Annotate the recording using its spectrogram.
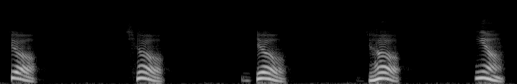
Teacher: अब इस च वर्ग को बोलने में बोलकर देखिए च, छ, ज, झ, ञ। इन पांचों को बोलने में हमारी जिह्वा जो है तालु से स्पर्श कर रही है या तालु से टच हो रही है और ध्वनि बाहर हो रही है, इसलिए इन्हें तालव्य व्यंजन भी कहा जाता है।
